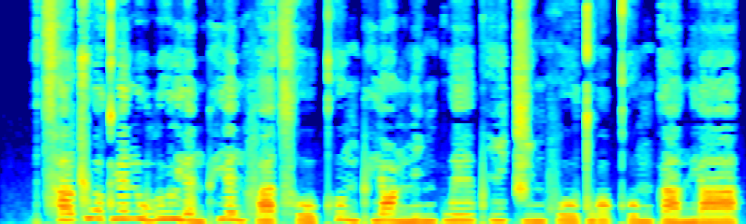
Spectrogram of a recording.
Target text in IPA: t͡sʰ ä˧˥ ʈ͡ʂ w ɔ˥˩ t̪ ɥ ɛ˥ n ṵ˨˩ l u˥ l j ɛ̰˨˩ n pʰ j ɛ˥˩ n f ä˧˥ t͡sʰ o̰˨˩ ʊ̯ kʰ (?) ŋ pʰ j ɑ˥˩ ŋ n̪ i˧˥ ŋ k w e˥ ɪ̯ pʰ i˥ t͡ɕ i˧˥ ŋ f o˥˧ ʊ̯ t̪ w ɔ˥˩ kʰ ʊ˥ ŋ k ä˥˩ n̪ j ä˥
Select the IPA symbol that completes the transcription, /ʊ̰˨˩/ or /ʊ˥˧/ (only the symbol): ʊ˥˧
